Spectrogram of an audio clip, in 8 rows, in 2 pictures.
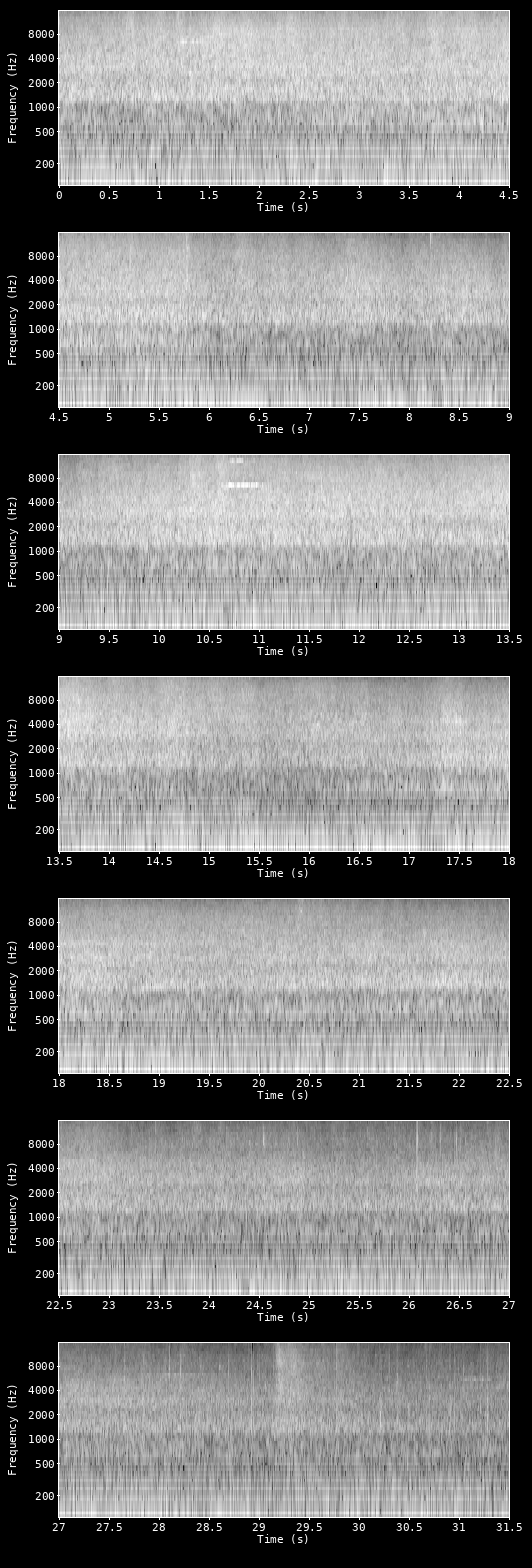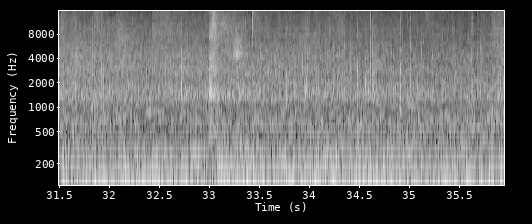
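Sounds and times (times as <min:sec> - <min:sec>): low rumble of engines: 0:00.0 - 0:35.9
rain: 0:00.0 - 0:35.9
tyres hissing on wet road: 0:00.0 - 0:35.9.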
